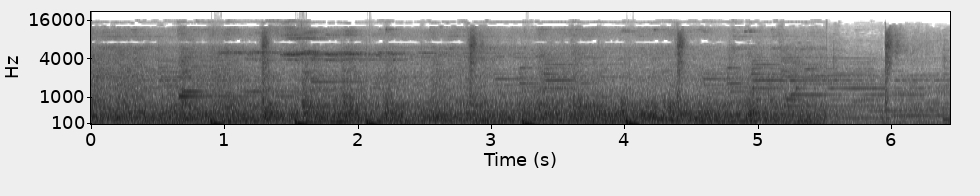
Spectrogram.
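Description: New York City subway train running past a station platform, a loud steady rush of rail noise, under background music with a steady beat. The train noise drops away about five and a half seconds in, leaving the music.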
